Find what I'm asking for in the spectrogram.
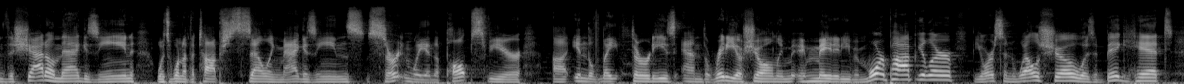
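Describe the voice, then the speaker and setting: A man hosting a podcast, giving conversational film commentary in a chatty, discursive way with frequent asides. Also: medium pitch. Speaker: podcast host.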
